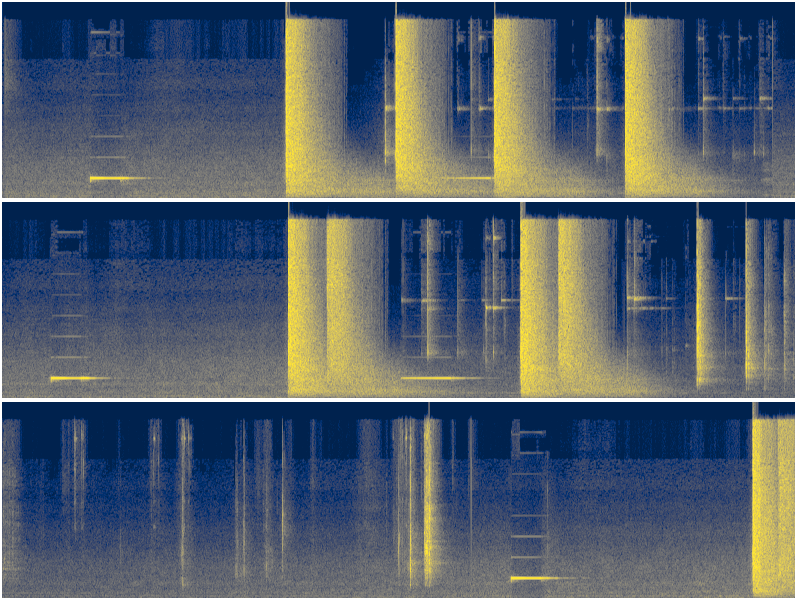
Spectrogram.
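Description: Shots fired during a shooting qualification, about a dozen loud, sharp cracks spread irregularly with decaying tails, interspersed with short electronic beeps and quiet pauses.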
